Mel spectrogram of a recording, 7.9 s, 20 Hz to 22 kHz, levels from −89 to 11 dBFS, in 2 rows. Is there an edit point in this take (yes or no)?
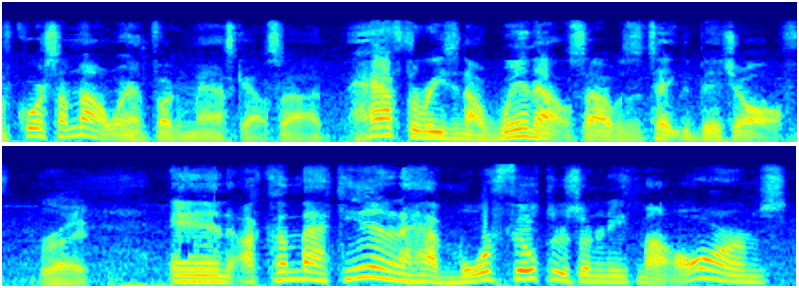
no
